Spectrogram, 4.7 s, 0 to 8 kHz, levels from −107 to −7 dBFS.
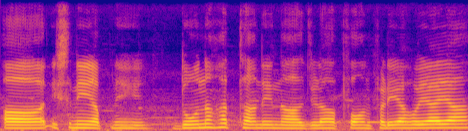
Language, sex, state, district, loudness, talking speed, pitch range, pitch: Punjabi, female, Punjab, Kapurthala, -16 LUFS, 155 wpm, 190-210 Hz, 195 Hz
